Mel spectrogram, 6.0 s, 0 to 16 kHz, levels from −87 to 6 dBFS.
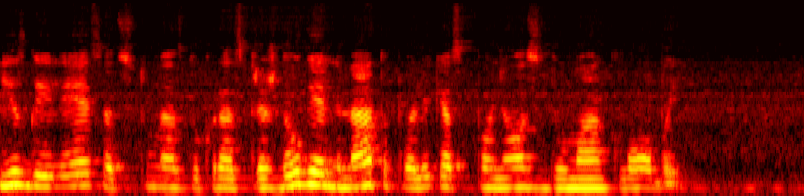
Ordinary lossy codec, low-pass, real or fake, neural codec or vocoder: AAC, 96 kbps; 14.4 kHz; real; none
